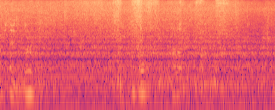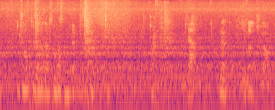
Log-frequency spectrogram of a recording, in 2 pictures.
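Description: Men slurp noodles loudly up close.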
